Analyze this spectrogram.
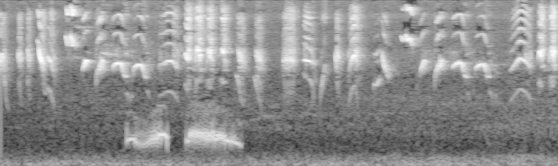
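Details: Decoy spotted dove set on the ground for bird trapping, giving a low two-part coo, a short note then a longer falling one, while many small birds chirp loudly and continuously at higher pitch throughout.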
